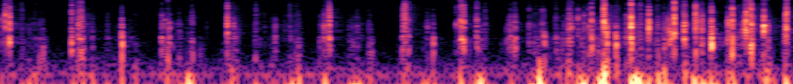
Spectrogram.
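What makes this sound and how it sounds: Fingertips press the keys of a small beige plastic pocket calculator held in the hands, producing a rapid run of sharp, bright clicking taps. The taps grow denser and louder toward the end.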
